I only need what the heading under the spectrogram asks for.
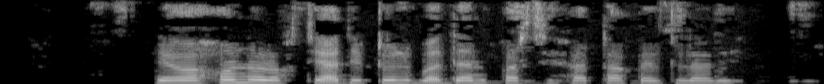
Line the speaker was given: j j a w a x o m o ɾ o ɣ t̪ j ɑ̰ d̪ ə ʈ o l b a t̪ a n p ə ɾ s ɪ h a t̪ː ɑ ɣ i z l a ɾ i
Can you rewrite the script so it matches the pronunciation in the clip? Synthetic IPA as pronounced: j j a w a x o n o ɾ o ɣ t̪ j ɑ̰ d̪ ə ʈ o l b a d̪ a n p ə ɾ s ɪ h a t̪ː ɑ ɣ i z l a ɾ i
